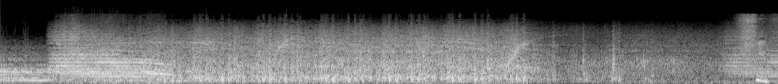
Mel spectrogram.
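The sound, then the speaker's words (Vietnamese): A train at a railway station sounds a loud horn blast, then rumbles and clatters along, with a second horn blast rising at the end. “Ở ga xe lửa”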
